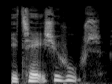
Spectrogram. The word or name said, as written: etagehus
